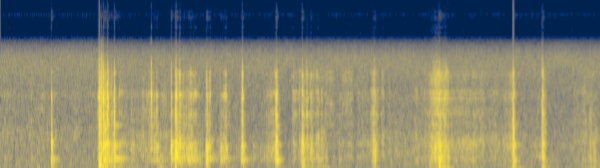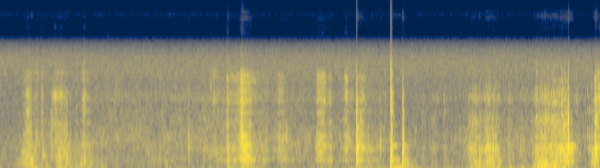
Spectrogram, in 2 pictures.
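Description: Underwater knocks and clicks from a freediver's gear and camera housing, irregular and some sharp, with a longer swell of bubbling water near the end.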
